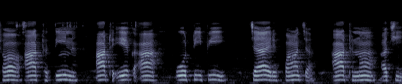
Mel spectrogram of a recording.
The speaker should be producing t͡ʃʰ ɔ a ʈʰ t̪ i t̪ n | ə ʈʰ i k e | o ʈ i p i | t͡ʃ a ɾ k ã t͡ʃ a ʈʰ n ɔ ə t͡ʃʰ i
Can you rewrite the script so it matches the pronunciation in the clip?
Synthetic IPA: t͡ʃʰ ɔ a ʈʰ t̪ i n | a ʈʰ e k a | o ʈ i p i | t͡ʃ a ɾ p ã t͡ʃ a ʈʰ n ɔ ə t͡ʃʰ i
